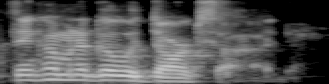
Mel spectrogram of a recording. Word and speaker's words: Darkseid: i'm gonna go with darkseid or however you say his name you said it correctly hey man i was in a comic book store one time and i heard a guy say dark seed i heard don't ask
